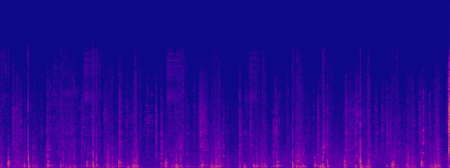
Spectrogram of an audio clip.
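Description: Footsteps thud on hollow wooden boards.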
